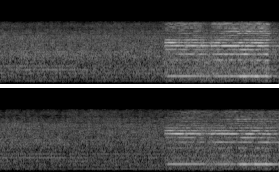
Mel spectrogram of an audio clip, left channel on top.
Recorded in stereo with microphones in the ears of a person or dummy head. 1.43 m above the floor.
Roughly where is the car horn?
Left.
